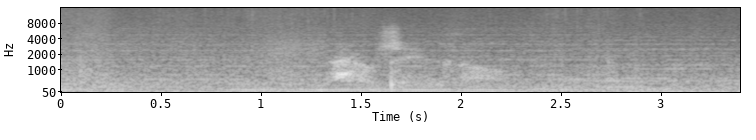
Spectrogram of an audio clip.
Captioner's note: whispering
